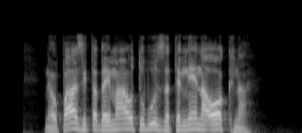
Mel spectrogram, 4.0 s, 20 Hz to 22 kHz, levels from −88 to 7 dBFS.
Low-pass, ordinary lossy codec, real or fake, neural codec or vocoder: 7.2 kHz; none; real; none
